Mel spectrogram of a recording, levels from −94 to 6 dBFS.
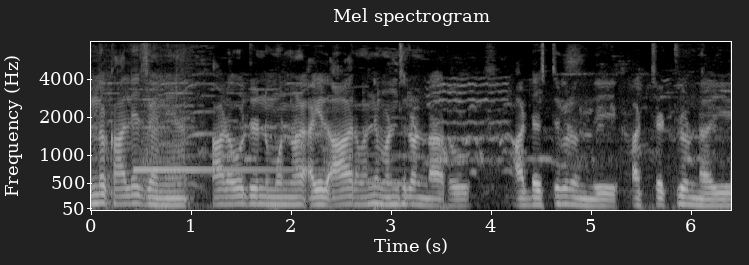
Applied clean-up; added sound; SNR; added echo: none; Keyboard (musical); 12 dB; none.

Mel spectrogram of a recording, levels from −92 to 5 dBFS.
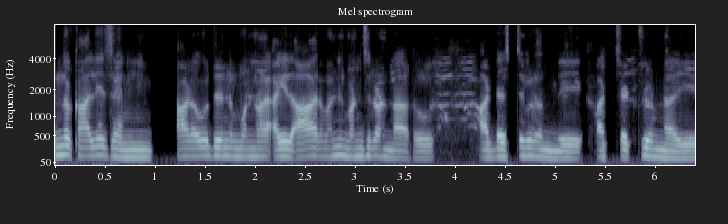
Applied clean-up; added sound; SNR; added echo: neural diffusion model UNIVERSE++.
